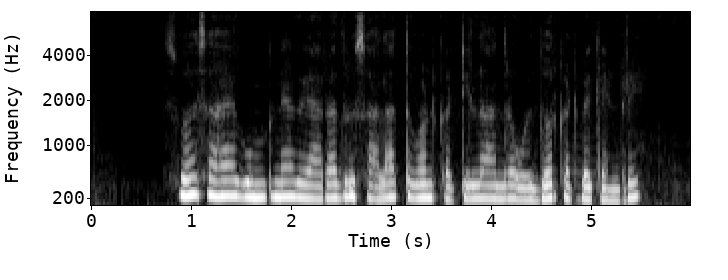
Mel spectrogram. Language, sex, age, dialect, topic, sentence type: Kannada, female, 25-30, Dharwad Kannada, banking, question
